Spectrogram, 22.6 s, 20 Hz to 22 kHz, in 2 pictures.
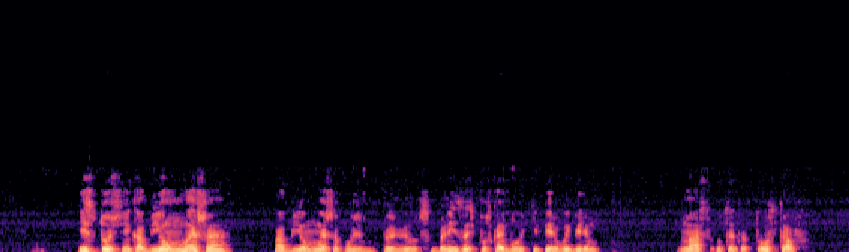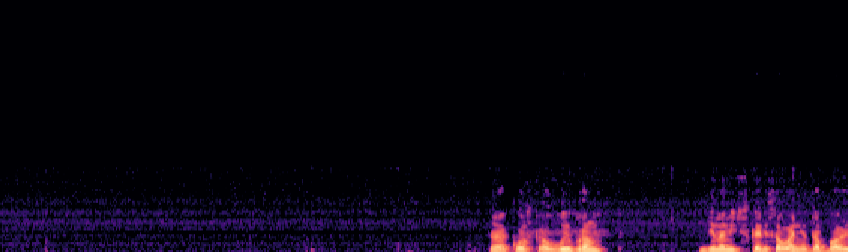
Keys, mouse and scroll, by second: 2.2-4.9 drag, 6.7 click, 8.1 click, 11.9 click, 15.5-16.9 middle drag, 20.1 click, 21.8 click.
